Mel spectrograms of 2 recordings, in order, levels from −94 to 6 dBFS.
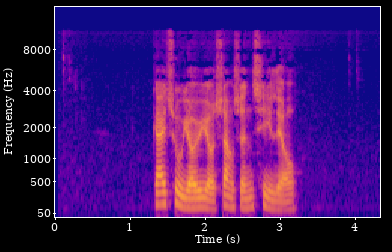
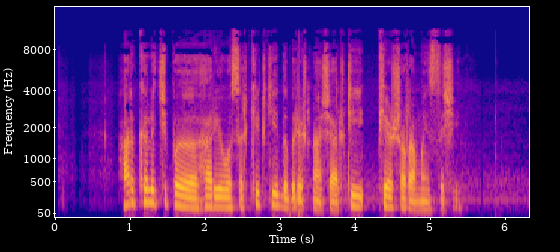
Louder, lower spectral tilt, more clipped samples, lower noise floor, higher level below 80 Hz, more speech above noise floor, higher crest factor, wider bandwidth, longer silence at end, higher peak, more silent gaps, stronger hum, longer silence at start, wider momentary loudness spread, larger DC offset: second, -19 LUFS vs -15 LUFS; about the same, -4 dB/octave vs -5 dB/octave; neither; first, -69 dBFS vs -60 dBFS; second, -64 dBFS vs -54 dBFS; first, 50 dB vs 45 dB; first, 22 dB vs 16 dB; about the same, 11.5 kHz vs 11.5 kHz; first, 1.15 s vs 0.9 s; about the same, -2 dBFS vs 0 dBFS; neither; neither; first, 1.3 s vs 0.85 s; about the same, 6 LU vs 8 LU; neither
